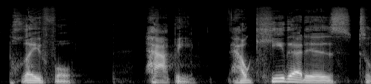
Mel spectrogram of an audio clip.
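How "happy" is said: usual speaking voice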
